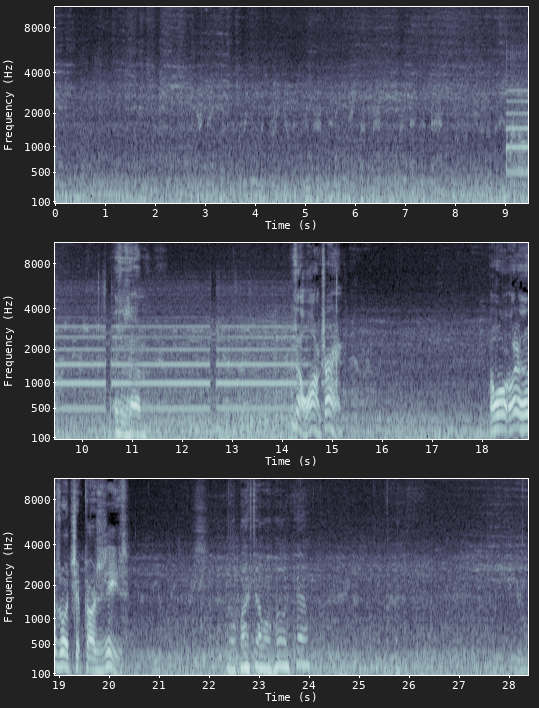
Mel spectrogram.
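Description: A freight train rumbles and clatters steadily past nearby.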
